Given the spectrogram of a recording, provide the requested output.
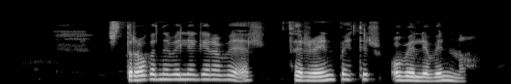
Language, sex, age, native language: Icelandic, female, 30-39, Icelandic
